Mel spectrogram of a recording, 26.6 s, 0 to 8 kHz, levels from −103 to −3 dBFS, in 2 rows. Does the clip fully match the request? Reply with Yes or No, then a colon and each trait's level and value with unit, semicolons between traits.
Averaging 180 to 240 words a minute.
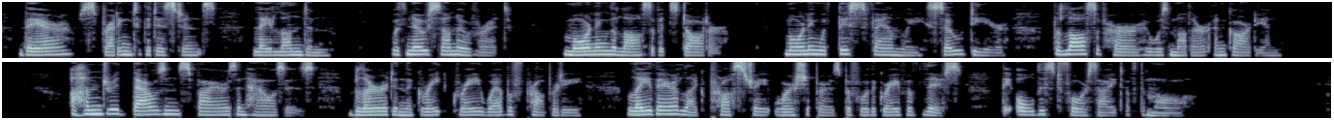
No: average, 140 wpm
